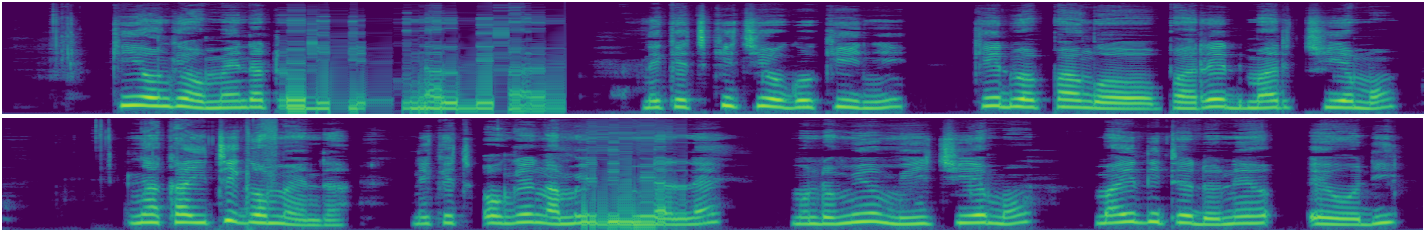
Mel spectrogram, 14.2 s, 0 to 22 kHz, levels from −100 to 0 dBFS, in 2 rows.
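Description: From 1.39 to 2.81 s, and again from 10.01 to 10.53 s between "onge ng'ama" and "mondo mi omiyi chiemo", the speech takes on robotic sound from repeated short buffers: a rigid, metallic buzz at 100 Hz that loosely tracks the words. The likely cause is audio arriving too slowly, with playback looping the last 10 ms or so to fill the gap, so most of the real signal in those stretches is skipped.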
